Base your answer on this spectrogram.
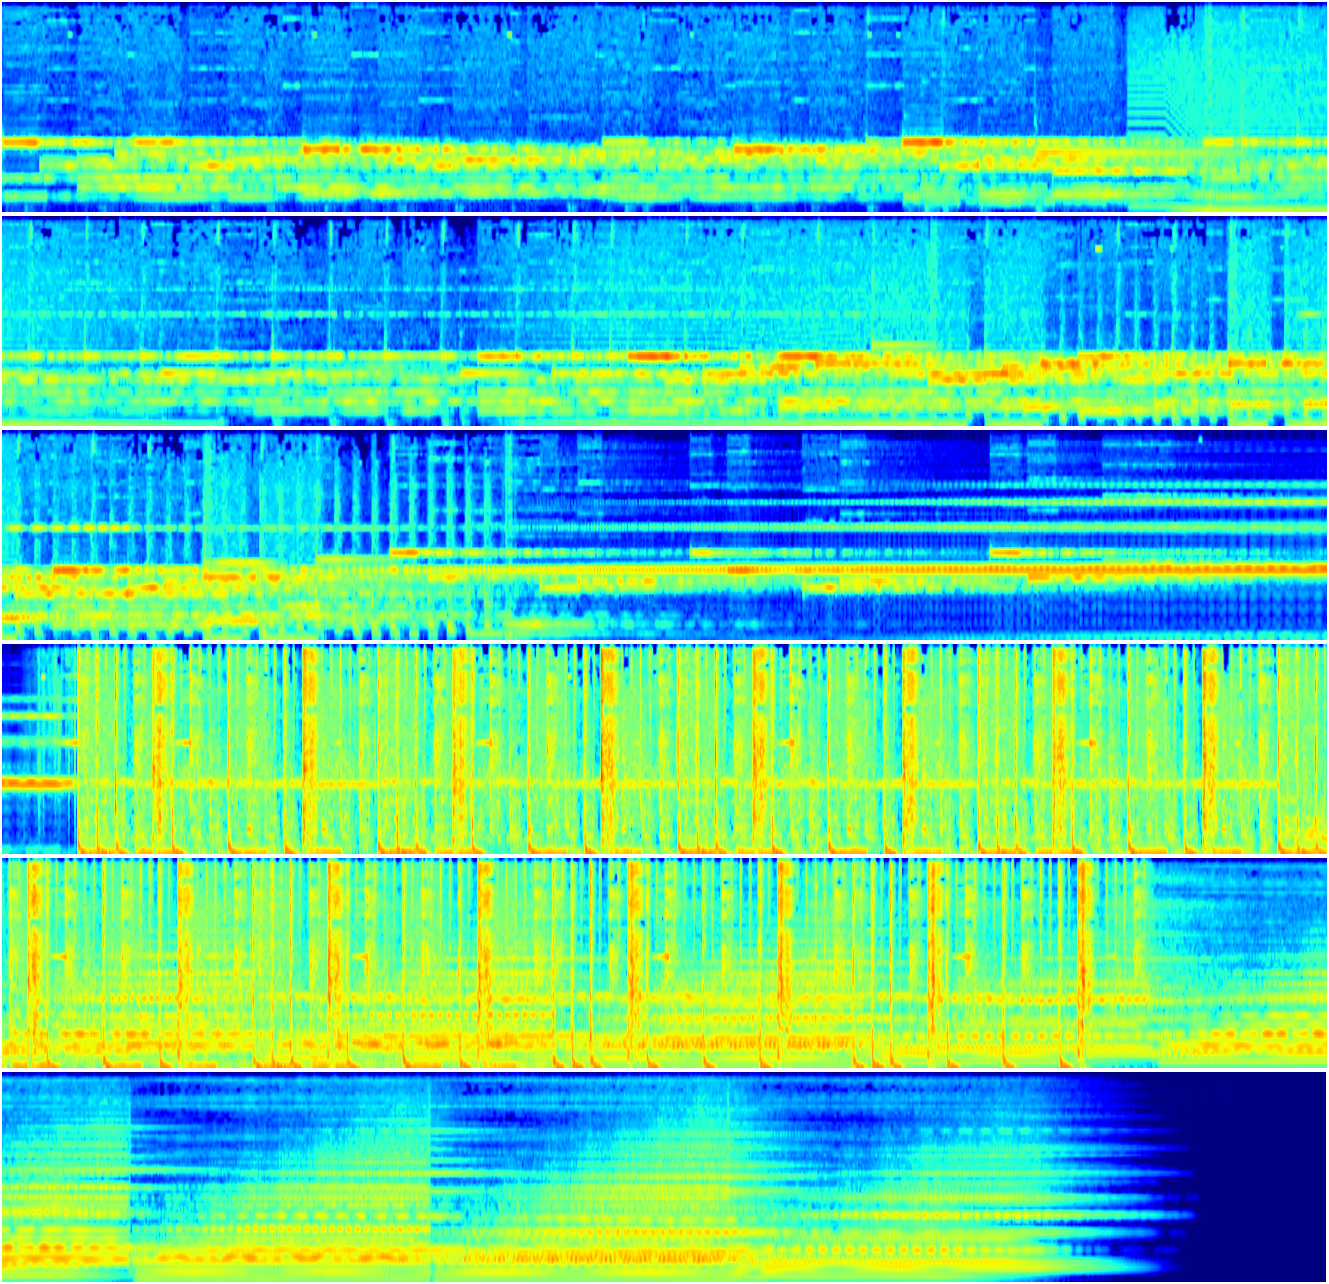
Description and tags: Bit Forest end music
End theme music of for a concept track called bit forest
metal, forest, sinister, scary, bit, evil, chip-tune, music, dark, guitar, drums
